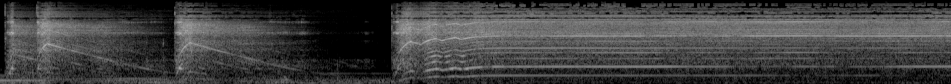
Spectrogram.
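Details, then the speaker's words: Black+Decker CHV1410L 16V Dustbuster after teardown and cleaning: two quick spin-ups and coast-downs, then a clean, steady high whine. The earlier rumble and burning smell are gone, so the motor now runs normally. "I am not smelling the smoke anymore. I'm not smelling anything burning. So I'm not really sure what exactly was going on with this thing."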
